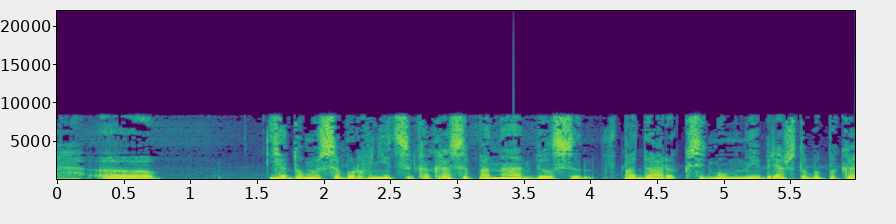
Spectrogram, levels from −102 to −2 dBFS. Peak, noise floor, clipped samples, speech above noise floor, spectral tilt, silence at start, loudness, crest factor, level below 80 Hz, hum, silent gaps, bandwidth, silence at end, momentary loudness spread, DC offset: 0 dBFS; -45 dBFS; under 0.1%; 34 dB; -6 dB/octave; 0 s; -12 LUFS; 12 dB; -30 dBFS; none; none; 8.8 kHz; 0 s; 6 LU; under 0.1%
